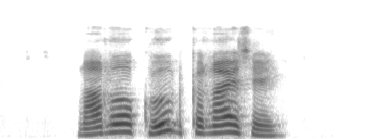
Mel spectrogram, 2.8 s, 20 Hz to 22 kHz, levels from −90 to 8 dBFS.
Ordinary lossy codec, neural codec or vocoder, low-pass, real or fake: Opus, 32 kbps; autoencoder, 22.05 kHz, a latent of 192 numbers a frame, VITS, trained on one speaker; 9.9 kHz; fake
